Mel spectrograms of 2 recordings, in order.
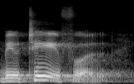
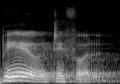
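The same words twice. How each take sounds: First: The stress is on the second syllable. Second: The stress is on the first syllable. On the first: "if we now focus on the matter of t" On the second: "if we focus on the matter of beau"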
